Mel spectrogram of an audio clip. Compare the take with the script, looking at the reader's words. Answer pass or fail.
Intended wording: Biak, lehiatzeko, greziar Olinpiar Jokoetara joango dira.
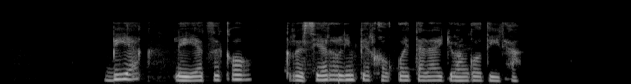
pass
